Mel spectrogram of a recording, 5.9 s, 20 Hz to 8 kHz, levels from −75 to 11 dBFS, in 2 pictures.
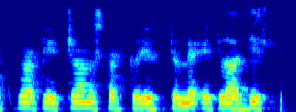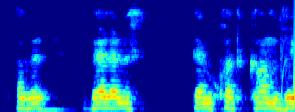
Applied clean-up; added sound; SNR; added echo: neural mask model DeepFilterNet 3.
